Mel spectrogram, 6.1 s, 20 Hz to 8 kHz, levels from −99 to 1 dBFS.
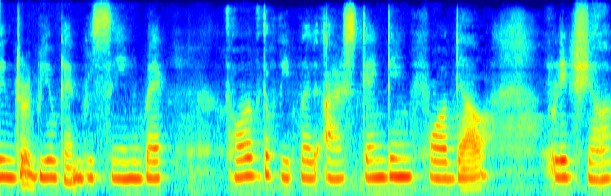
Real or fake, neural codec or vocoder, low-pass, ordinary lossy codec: fake; codec, 16 kHz, 0.5 kbps, FunCodec, trained on LibriTTS, 25 frames a second; none; none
